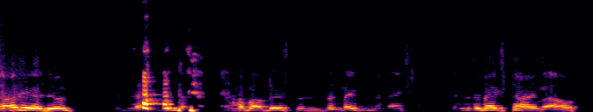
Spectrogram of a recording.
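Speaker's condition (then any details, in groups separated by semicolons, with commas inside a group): Cerebral palsy; quadriplegic from birth, brain injury from brain bleed at birth, arms and legs affected, cannot walk; relies on personal care attendants (PCAs) for getting around and daily care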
